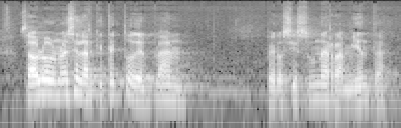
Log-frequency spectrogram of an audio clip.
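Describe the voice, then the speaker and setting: With audible room echo around him, a man speaks in a Mexican accent. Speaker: pastor. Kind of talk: sermon. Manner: animated.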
